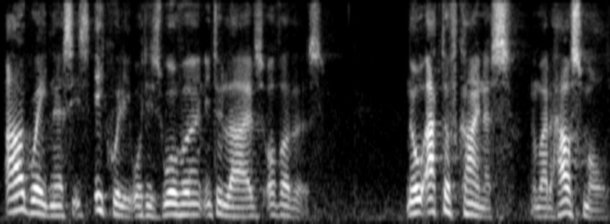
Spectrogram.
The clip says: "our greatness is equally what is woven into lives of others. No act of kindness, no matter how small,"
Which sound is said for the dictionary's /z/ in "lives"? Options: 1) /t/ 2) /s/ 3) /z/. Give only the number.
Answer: 3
